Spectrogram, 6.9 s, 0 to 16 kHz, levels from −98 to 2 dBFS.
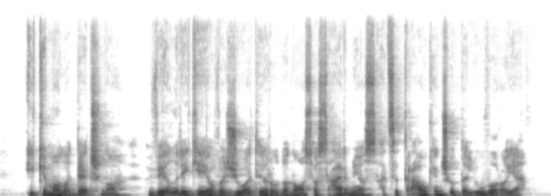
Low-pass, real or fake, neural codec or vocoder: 14.4 kHz; real; none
